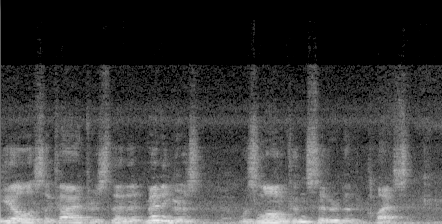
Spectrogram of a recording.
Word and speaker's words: Menninger: By the way, if you really know about the Menninger Clinic, if you pronounce it Menninger, if you're pronouncing Menninger, that means you never knew anything about the Menninger Clinic. They pronounced it Menninger.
